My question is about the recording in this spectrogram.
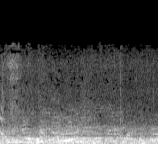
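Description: Background chatter: several people talking at once, no words clearly picked out.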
